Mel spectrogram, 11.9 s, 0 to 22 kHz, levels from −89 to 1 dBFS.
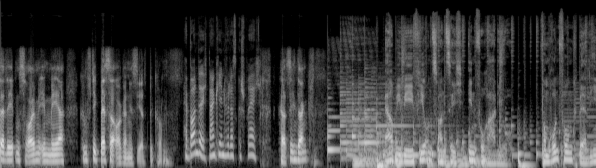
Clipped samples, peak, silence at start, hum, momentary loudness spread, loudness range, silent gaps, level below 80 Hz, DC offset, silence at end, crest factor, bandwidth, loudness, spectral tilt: under 0.1%; -2 dBFS; 0 s; none; 13 LU; 4 LU; none; -32 dBFS; under 0.1%; 0 s; 18 dB; 17 kHz; -22 LUFS; -6 dB/octave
